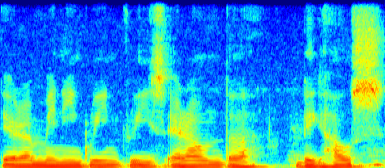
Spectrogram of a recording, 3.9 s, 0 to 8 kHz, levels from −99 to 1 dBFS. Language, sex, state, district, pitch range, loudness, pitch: English, male, Assam, Sonitpur, 95-100 Hz, -15 LUFS, 95 Hz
